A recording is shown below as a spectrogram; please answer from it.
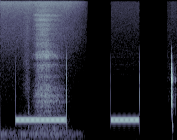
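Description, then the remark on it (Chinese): A mobile phone call that won't get through: two steady electronic beeps at one pitch, a long one then a shorter one, with faint rumble under the first and a sharp click at the end. “果然打不通，对吧？既然手机打不通”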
